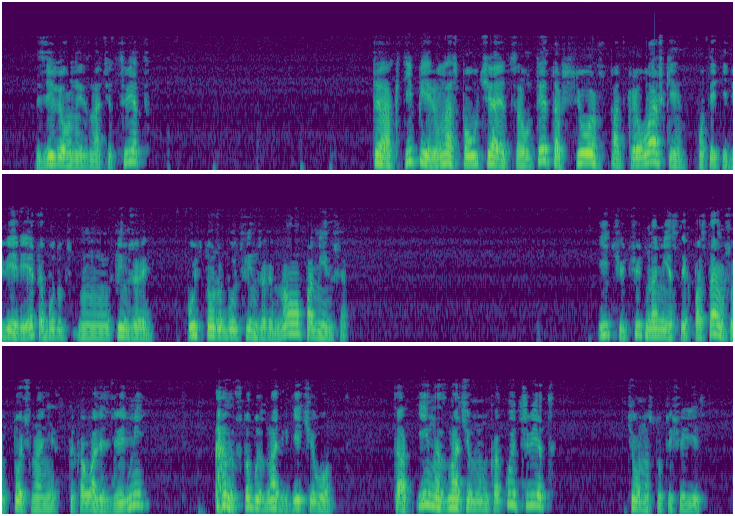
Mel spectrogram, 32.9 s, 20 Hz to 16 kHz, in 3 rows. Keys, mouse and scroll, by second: 3.4 middle click, 5.1 middle click, 6.7 click, 8.9 shift+click, 10.5 shift+click, 13.9 click, 15.5-25.6 drag, 25.6-26.7 middle drag, 31.5 click.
